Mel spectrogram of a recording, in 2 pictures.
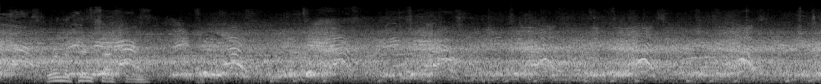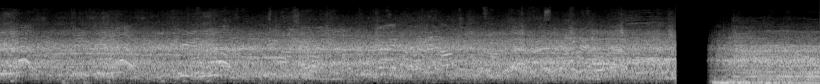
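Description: A large crowd cheers and screams loudly in a big echoing arena.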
